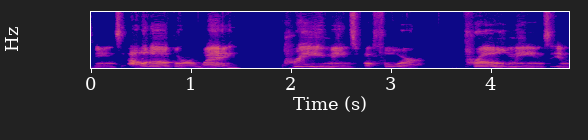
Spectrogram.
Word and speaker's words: pre: Remember, they have that long vowel sound because they're open syllables. Everyone say pre.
